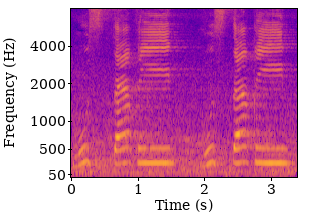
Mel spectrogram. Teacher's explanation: یہ تا موٹا نہیں ہے، قاف موٹا ہے، تا باریک ہے، لیکن قاف بھی 5ویں درجے پر موٹا ہے.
